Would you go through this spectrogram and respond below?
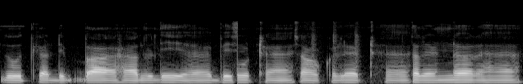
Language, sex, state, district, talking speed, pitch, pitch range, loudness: Hindi, male, Bihar, Bhagalpur, 135 wpm, 95 Hz, 95-100 Hz, -18 LUFS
